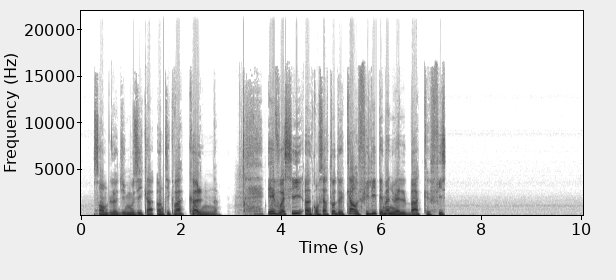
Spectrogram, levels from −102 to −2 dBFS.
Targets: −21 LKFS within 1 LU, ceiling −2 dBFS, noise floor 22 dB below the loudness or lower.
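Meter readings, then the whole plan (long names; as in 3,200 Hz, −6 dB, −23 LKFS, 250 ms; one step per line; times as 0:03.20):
share of clipped samples 0.8%; peaks flattened at −18.0 dBFS; number of dropouts 3; longest dropout 4.7 ms; integrated loudness −27.5 LKFS; sample peak −18.0 dBFS; target loudness −21.0 LKFS
→ clipped peaks rebuilt −18 dBFS
repair the gap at 0:01.65/0:03.86/0:05.90, 4.7 ms
level +6.5 dB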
